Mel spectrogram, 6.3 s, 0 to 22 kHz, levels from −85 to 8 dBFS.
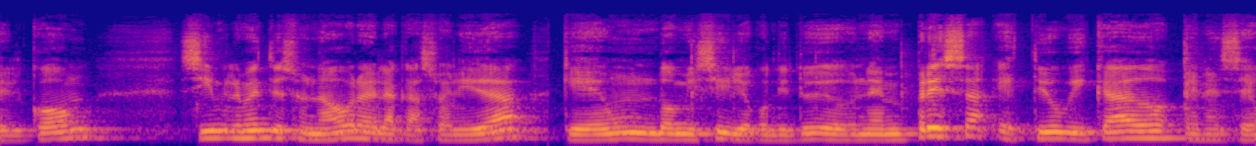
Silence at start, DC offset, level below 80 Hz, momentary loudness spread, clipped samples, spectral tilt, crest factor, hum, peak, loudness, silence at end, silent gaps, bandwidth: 0 s; under 0.1%; -70 dBFS; 8 LU; under 0.1%; -3.5 dB/octave; 20 dB; none; 0 dBFS; -20 LUFS; 0 s; none; 16 kHz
